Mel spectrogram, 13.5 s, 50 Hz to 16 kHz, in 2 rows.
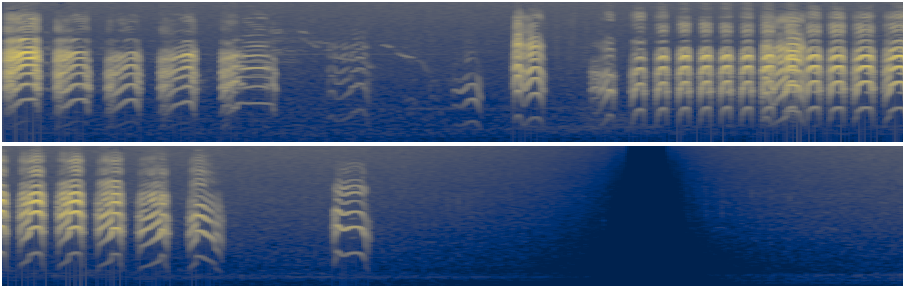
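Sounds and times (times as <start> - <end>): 
laughing gull giving a long laughing series of nasal ha notes: 0.0 - 8.4, 9.2 - 9.5.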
